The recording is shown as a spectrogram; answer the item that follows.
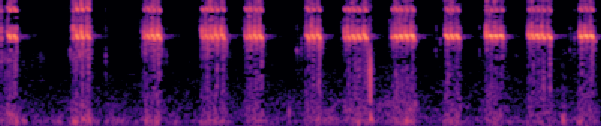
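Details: Cricket at night, recorded close up from a few centimetres as it comes out of its hole, nature of Germany; bright high chirps with a harsh overtone, pulsed bursts repeated roughly twice a second, otherwise quiet.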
